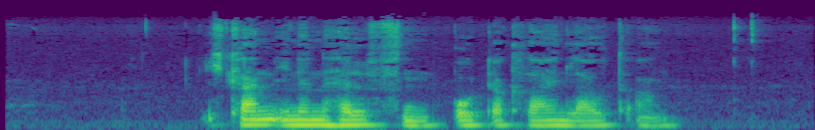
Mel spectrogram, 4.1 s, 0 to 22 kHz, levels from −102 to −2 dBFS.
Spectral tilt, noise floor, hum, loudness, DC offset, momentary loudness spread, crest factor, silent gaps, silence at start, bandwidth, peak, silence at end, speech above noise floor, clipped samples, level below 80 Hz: -6.5 dB/octave; -63 dBFS; none; -23 LUFS; under 0.1%; 21 LU; 18 dB; none; 1 s; 13 kHz; -6 dBFS; 0.7 s; 40 dB; under 0.1%; -58 dBFS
